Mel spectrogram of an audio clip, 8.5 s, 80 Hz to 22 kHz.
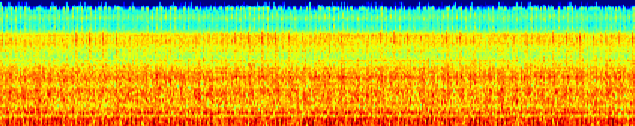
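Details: G6EA engine at idle, faint uneven ticking knock over the engine note, about 85 a minute; engine knock, cause undetermined.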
